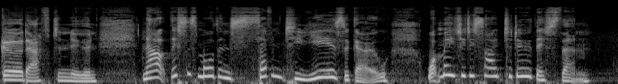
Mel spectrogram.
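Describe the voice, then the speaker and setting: Over noticeable background noise, a woman speaks at a moderate pace with very even loudness. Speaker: radio show host. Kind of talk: radio interview questions.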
